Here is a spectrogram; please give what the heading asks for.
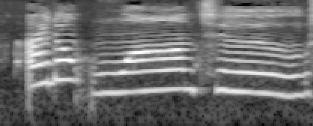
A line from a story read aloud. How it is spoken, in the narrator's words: Squid whined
